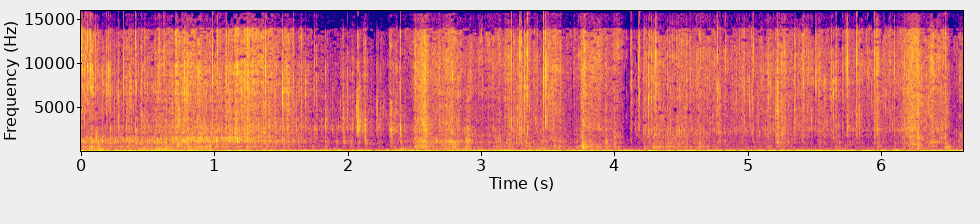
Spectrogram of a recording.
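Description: Fingers stretch, fold and squeeze a handful of peach slime packed with small foam beads (floam) over a white background. A steady stream of dense, bright crackling and crunching comes as the beads pop and grind against each other, over a low, muffled handling rumble.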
